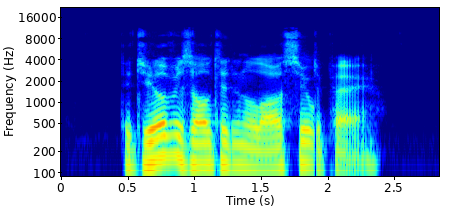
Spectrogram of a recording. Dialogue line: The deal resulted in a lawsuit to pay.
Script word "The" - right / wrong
right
